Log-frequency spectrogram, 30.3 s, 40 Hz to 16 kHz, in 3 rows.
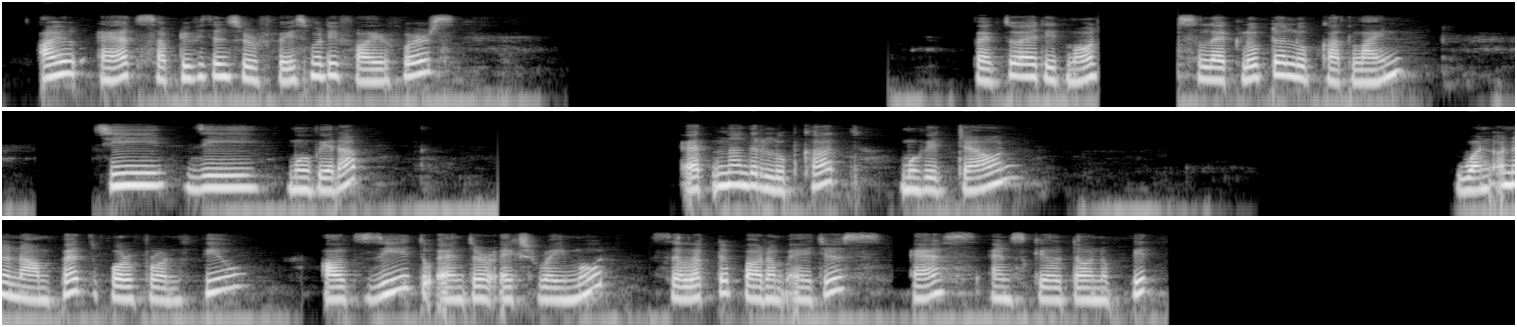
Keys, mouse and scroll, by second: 4.3 scroll up 1, 4.6 middle click, 9.1 scroll up 1, 10.7 g, 14.7 ctrl+r, 17.5 scroll down 2, 17.8 middle click, 19.8 middle click, 19.9 1, 20.6 scroll down 1, 22.0 scroll, 22.0 alt+z, 26.9 s, 30.1 double click.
